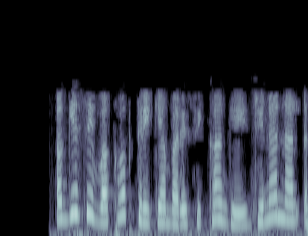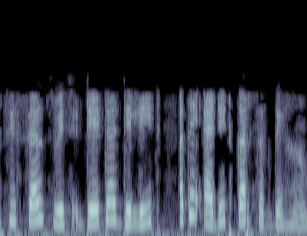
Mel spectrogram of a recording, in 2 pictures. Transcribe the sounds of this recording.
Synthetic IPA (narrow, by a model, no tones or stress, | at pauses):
əɡeːəsĩːʋəkʰʋəkʰt̪əɾiːkjãːbaːɾeːsɪkʰːãːŋɡeːd͡ʒɪnãːnaːləsĩːsɛːlsʋɪt͡ʃɖeːʈaːɖɪliːʈət̪eːʔɛːɖɪʈkəɾsək̚d̪eːɦãː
